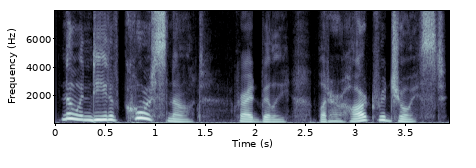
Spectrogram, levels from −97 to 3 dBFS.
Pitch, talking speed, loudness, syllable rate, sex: 200 Hz, 165 wpm, -17 LUFS, 4.9 syllables/s, female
